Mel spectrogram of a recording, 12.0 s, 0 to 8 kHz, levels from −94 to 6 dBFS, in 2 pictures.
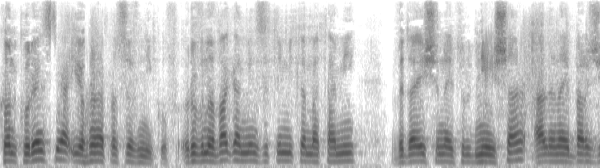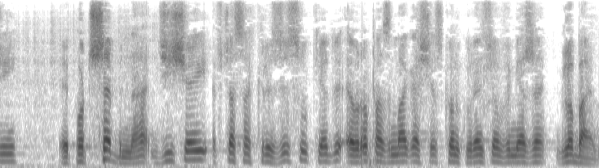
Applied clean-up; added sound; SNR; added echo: neural separator model SepFormer DNS4.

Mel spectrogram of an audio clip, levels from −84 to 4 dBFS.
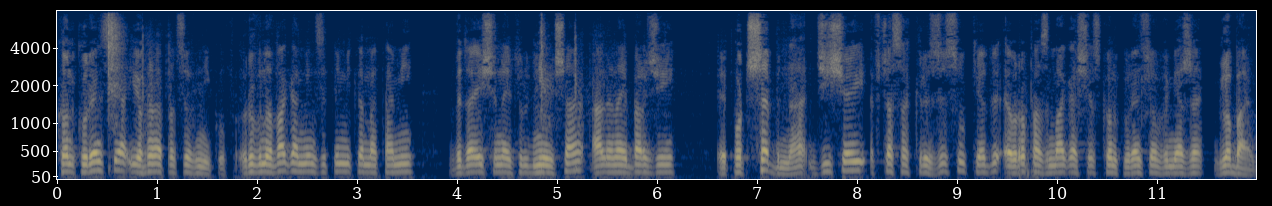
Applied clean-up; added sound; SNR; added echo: neural mask model RNNoise.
